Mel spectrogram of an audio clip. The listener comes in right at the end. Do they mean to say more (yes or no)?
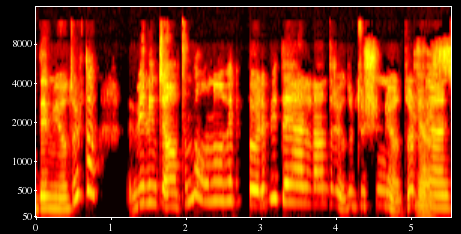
no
